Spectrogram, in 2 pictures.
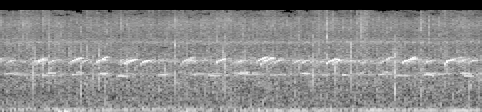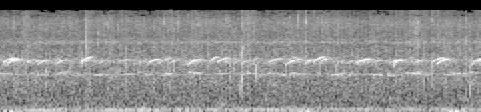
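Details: Chorus of coqui frogs in tropical rain, Big Island of Hawaii. Many callers overlap, each giving a quick two-part note that jumps upward, repeated in a steady rhythm over the soft patter and hiss of falling rain.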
